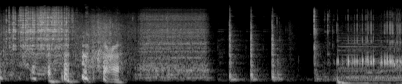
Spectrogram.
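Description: A coffee machine grinds beans with a loud, rasping whir that pulses rhythmically, pauses for a few sharp mechanical clicks, then settles into a steady, lower humming drone.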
